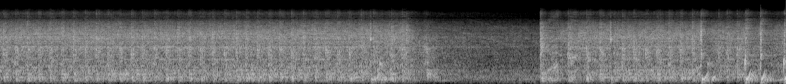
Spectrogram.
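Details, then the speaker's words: Air-cooled 1600cc VW Beetle flat-four, candidate engine for a 1974 VW Bus, run with no exhaust or headers: loud, raspy steady running with one brief rev dip, even firing, no knocking; good running engine. "now that is what I'm talking about we got that to finally run I didn't hear any knocking anything like that sounds freaking good"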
